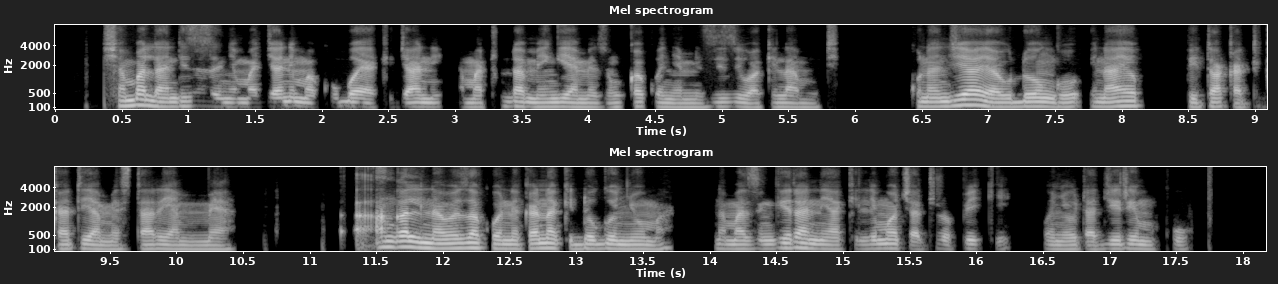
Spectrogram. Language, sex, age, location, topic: Swahili, male, 18-24, Kisumu, agriculture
